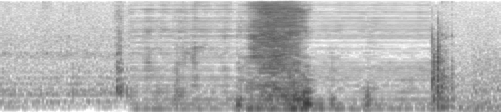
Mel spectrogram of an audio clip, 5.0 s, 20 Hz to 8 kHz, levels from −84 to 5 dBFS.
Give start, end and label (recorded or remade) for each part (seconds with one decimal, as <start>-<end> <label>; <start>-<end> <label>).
0.0-1.3 recorded; 1.3-4.3 remade; 4.3-5.0 recorded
